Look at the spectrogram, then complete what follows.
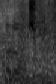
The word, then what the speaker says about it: Orochi: Actually, I believe the official pronunciation is Orochi, since they're a Japanese company.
